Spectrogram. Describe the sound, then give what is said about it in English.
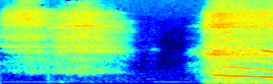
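A deep collective breath from a group of people: a long airy inhale of about a second, a short silent pause, then a louder breathy exhale that ends in a voiced sigh falling in pitch. “so let's all take a collective breath. Ready?”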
